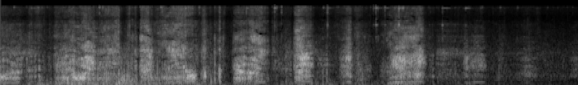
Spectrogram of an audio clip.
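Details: Attacking Rottweiler barking in rough, irregular bursts roughly once a second, fading toward a quiet end.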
